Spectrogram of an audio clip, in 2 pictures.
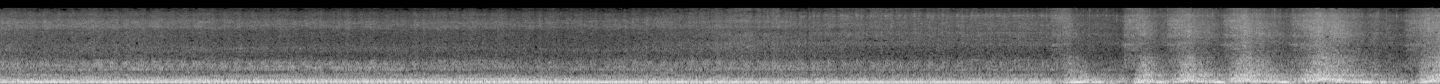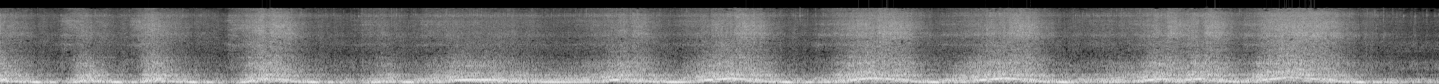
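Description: GM 602 crate engine, a carbureted 350 cubic inch small-block V8, idling steadily, then from about ten seconds in blipped again and again by hand at the carburetor throttle linkage, each rev rising and falling, about one a second. It settles back to idle near the end.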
